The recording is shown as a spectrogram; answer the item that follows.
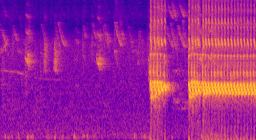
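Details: Soft high chirps from various small birds give way to a barbet's loud buzzing trill of fast even pulses, heard as a short burst and then a sustained run, an odd but sweet sound.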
